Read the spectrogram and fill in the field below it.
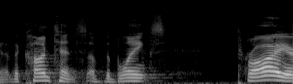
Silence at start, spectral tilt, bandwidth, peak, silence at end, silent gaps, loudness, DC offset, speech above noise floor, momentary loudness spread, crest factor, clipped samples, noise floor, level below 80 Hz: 0 s; -6.5 dB/octave; 12.5 kHz; -6 dBFS; 0 s; none; -25 LUFS; under 0.1%; 33 dB; 20 LU; 18 dB; under 0.1%; -57 dBFS; -56 dBFS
